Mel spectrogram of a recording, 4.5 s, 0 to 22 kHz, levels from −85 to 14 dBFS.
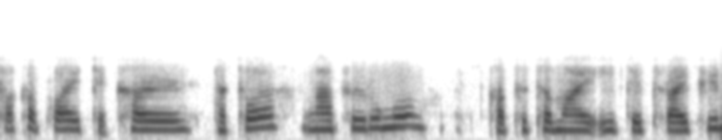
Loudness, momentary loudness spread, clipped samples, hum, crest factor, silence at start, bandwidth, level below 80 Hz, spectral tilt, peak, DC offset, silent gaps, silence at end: -22 LUFS; 6 LU; under 0.1%; none; 16 dB; 0 s; 4.1 kHz; -64 dBFS; -5 dB/octave; -6 dBFS; under 0.1%; none; 0 s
